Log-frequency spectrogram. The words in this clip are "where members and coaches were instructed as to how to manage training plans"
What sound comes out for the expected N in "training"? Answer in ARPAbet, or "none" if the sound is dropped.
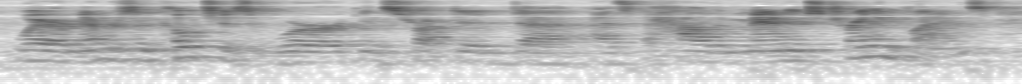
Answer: none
